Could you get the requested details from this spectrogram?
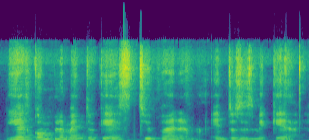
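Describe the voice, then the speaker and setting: A woman's voice: medium pitch, lively intonation, moderate pace, fairly bright tone. A woman teaching an English grammar class in Spanish, explaining step by step and often checking in with her students. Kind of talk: online class lecture.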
